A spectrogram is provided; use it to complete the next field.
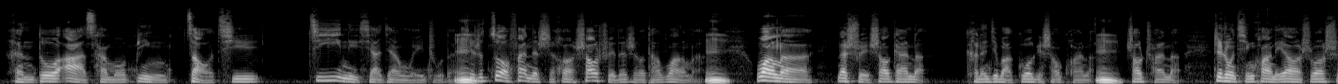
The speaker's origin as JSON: {"language": "Chinese", "country": "China", "said": "我们中国人都不认识"}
